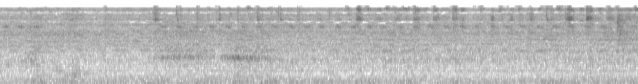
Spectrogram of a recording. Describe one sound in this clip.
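A tattoo needle taps quickly and steadily against skin.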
